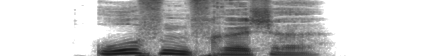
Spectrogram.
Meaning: inflection of ofenfrisch: 1. strong/mixed nominative/accusative feminine singular 2. strong nominative/accusative plural 3. weak nominative all-gender singular
- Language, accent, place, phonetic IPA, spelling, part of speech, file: German, Germany, Berlin, [ˈoːfn̩ˌfʁɪʃə], ofenfrische, adjective, De-ofenfrische.ogg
